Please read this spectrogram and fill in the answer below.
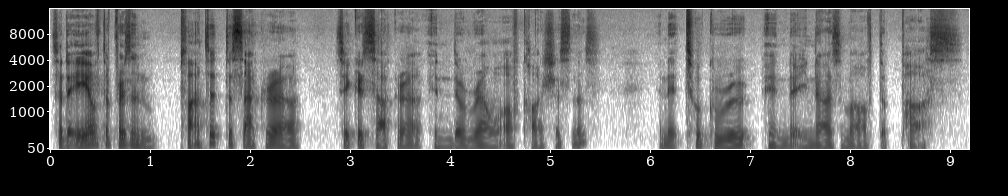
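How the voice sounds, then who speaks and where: A man livestreaming a game, reacting casually and excitably and sometimes reading the text aloud. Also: fairly low pitch, normal speed, creaky. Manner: excitable, giggly, stumbles when reading. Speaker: game streamer.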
